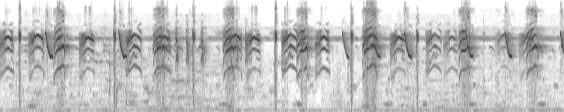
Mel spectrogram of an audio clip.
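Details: Female yellow-bellied prinia (prenjak lumut) calling, the sound used to lure birds: fast, scratchy chirp bursts with ringing overtones, tumbling one after another with only brief gaps. A steady low hum runs underneath.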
